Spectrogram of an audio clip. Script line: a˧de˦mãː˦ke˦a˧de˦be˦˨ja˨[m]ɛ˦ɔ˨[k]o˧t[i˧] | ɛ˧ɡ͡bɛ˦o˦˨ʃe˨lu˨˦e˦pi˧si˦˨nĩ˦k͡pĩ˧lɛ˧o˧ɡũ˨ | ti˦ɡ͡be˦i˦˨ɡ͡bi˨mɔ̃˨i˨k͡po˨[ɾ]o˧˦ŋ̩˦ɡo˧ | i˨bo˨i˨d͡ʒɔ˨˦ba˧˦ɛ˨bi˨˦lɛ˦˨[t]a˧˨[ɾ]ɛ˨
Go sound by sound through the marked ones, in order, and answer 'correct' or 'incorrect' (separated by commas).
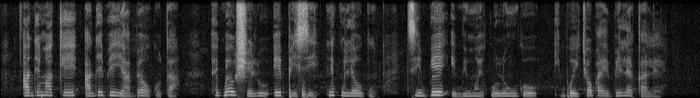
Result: incorrect, correct, incorrect, incorrect, incorrect, incorrect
